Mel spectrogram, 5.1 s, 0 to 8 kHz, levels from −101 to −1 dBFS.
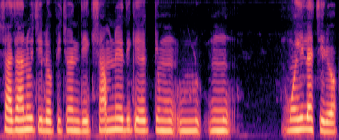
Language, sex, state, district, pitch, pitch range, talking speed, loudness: Bengali, female, Assam, Hailakandi, 215 Hz, 210-225 Hz, 95 wpm, -16 LUFS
